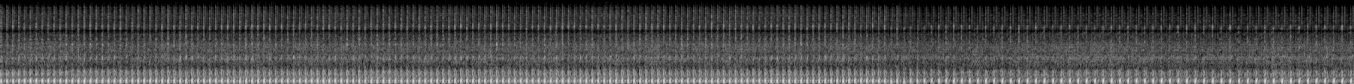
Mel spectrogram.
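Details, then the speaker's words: 1964 Wheel Horse 704 Kohler single-cylinder engine after fixing rod knock from worn rod and crankshaft (crank still 0.002 in out of round): even steady thumping, easing down smoothly; no rod knock, only lifter tapping and belt flapping on guard. "it okay that sounds good there don't hear any rod noise now i can hear the lifters tapping and i can hear the belt flapping against the belt guard that sounds like normal"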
